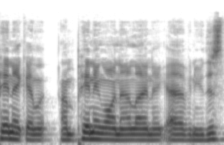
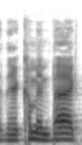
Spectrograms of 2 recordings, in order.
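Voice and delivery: usual speaking voice

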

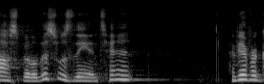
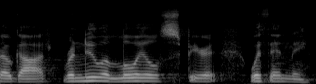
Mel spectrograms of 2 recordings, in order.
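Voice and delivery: low, softened scripture reading; prayerful psalm reading; 7 semitones lower than usual. Acted. Preacher reading a psalm to God, prayerful and low. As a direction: read it as a humble plea.

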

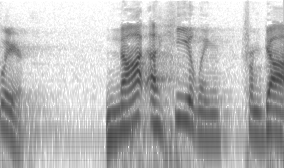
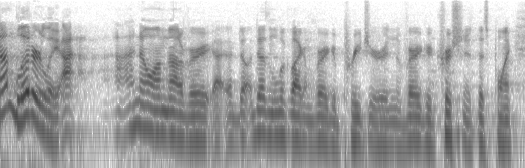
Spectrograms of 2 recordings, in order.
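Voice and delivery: usual speaking voice

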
